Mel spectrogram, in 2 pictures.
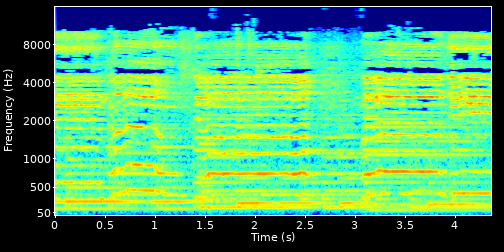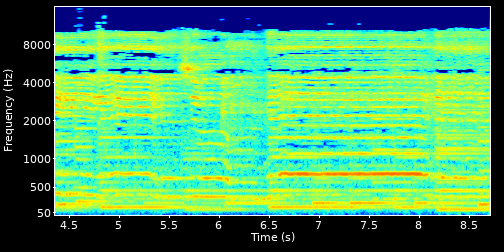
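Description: A girl singing solo into a microphone over instrumental accompaniment, holding long notes.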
